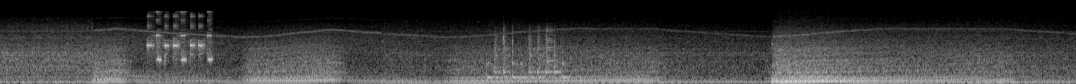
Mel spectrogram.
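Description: A heavy truck engine rumbles as the truck drives by.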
